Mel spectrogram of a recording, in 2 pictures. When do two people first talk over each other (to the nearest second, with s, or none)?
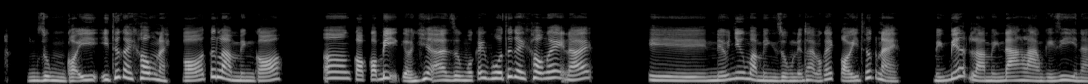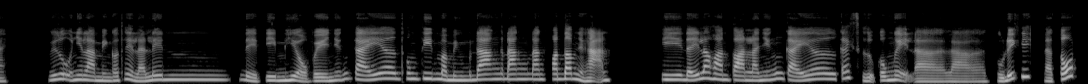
none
